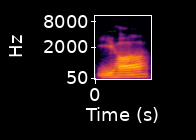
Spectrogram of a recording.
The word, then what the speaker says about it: Eha: You can find me there at Brian Eha. My last name is spelled E-H-A.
